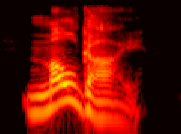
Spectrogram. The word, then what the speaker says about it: Milngavie: I pronounced it as it looks, much to the amusement of everyone around me. Apparently, I should have known it was pronounced Mulgai, not Milngavie.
